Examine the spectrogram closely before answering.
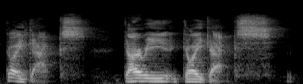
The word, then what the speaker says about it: Gygax: correctly go Dax Gary Gygax not dry GAX not guy Jax he is Gary Gygax and I can tell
